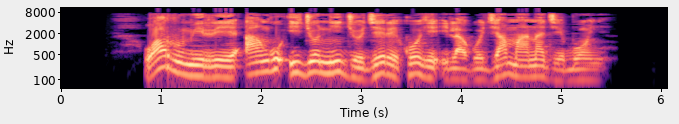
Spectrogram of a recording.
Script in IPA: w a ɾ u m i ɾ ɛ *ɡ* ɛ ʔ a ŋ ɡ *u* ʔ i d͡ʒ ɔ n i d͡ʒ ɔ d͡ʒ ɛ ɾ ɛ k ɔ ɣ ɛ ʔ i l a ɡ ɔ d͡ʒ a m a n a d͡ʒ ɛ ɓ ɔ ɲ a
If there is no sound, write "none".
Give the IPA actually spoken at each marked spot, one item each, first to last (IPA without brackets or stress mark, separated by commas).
none, u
